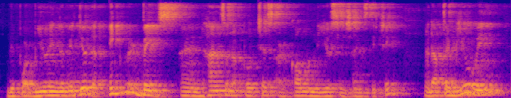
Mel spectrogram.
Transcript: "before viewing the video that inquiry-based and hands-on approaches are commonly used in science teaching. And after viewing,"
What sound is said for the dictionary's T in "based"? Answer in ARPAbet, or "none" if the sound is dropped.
none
